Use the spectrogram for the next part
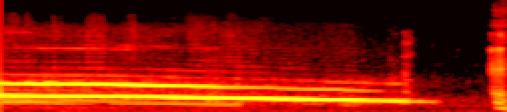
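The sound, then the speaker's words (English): A single long wolf howl, a steady tone that slowly slides lower over about two and a half seconds before fading. A short noisy burst follows right at the end. “This portion of the show is supported by Howling for Wolves, protecting wolves for future generations. Howl! Howl!”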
